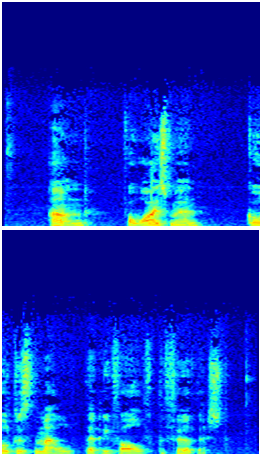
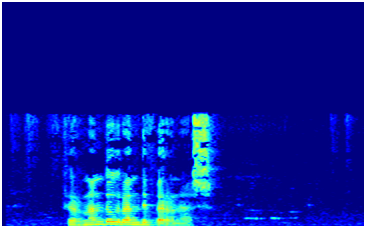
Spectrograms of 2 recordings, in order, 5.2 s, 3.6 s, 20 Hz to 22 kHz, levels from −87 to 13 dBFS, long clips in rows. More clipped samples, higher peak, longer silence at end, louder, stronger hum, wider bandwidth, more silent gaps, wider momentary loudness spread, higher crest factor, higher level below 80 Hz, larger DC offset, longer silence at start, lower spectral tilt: neither; first, 0 dBFS vs -8 dBFS; second, 0.4 s vs 1.5 s; first, -21 LUFS vs -24 LUFS; neither; first, 14 kHz vs 11.5 kHz; neither; first, 16 LU vs 7 LU; about the same, 22 dB vs 20 dB; first, -60 dBFS vs -72 dBFS; neither; second, 0.45 s vs 0.65 s; first, -4.5 dB/octave vs -2.5 dB/octave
